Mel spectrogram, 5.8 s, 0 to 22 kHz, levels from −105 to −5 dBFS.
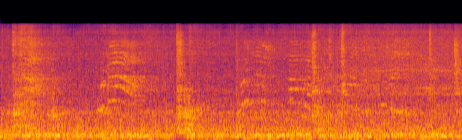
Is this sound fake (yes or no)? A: yes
